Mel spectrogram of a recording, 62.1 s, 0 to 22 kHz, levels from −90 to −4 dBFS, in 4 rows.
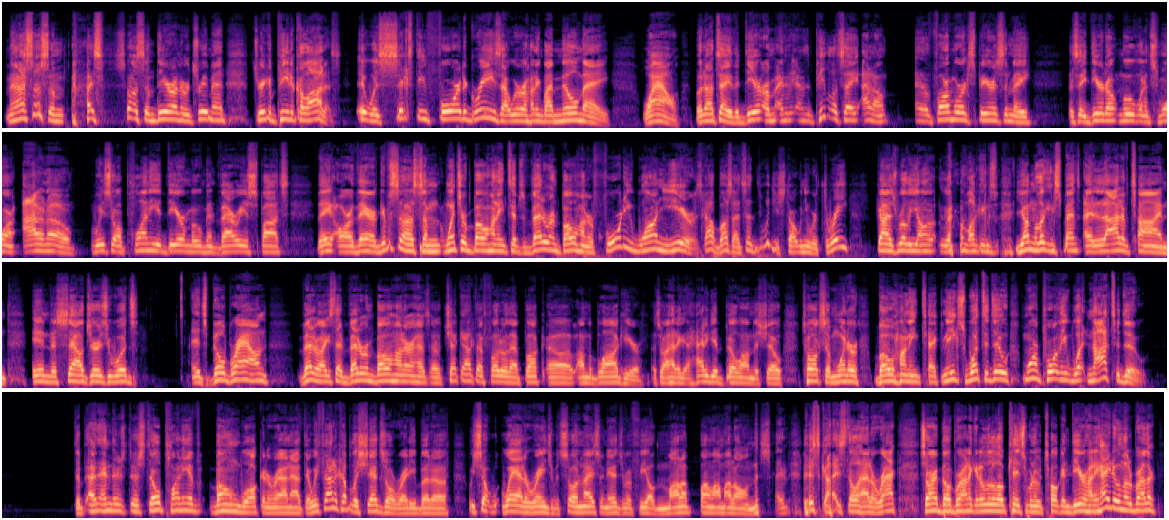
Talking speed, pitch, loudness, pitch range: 210 wpm, 160 Hz, -21 LUFS, 140-180 Hz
